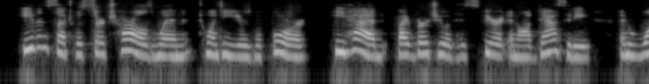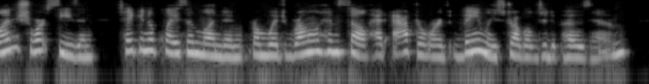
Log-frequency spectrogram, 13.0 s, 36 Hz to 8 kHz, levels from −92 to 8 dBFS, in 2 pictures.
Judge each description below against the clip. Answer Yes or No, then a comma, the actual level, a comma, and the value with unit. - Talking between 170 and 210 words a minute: Yes, average, 175 wpm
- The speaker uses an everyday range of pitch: Yes, average, 4.6 semitones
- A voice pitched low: No, high, 235 Hz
